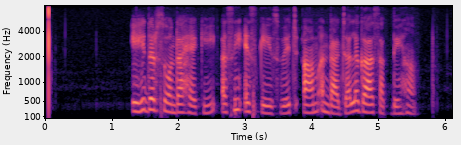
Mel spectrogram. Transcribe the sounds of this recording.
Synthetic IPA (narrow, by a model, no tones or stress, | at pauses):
ɪɦd̪əɾsɔ̃ːnd̪aːɦɛːkɪəsĩːʔɪskeːsʋɪt͡ʃaːmə̰̃nd̪aːzaːləɡaːsək̚d̪eːɦãː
